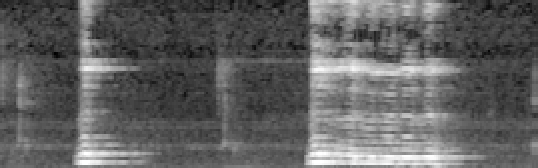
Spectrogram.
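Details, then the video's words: Pet African grey parrot in a small room making two nasal, harmonic calls, a short one then a longer drawn-out one, with a quiet low sound between. "African grey，Grape makes sound."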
